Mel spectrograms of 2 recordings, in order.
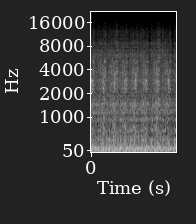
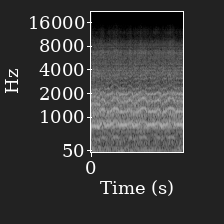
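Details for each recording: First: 1947 Ford Coupe flathead V8, first run in about 15 years after barn storage, throttle held wide open: uneven lumpy running with a stumbling beat and missing pulse; owner hoped it was fouling, later found stuck valves. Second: 1947 Ford Coupe flathead V8, unstarted about 15 years, cranking on 12 volts before the spark check: even starter whir with a steady pulse about four a second, no catches; it turns over smoothly, though the starter may be strained on 12V.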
